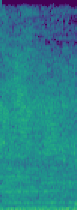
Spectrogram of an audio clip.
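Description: Bees in a Layens hive make a steady, close, low buzzing drone that lasts the whole brief moment.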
